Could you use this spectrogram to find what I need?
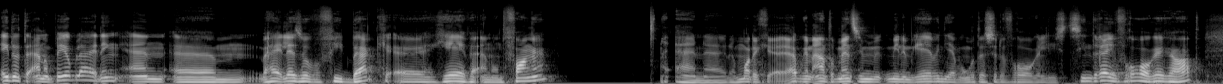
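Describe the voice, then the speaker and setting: With an unremarkable speaking voice, a man at a medium pitch talks at a moderate pace with lively intonation. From Netherlands. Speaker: podcast co-host. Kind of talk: casual chat.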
